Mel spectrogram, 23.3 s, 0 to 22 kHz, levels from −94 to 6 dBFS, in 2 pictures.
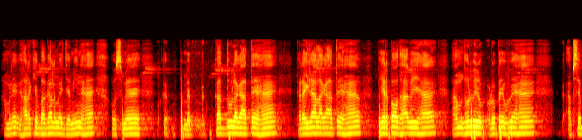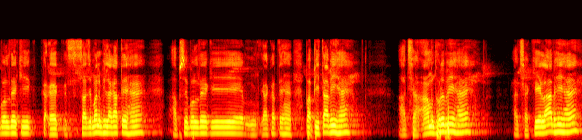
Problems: constant background noise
